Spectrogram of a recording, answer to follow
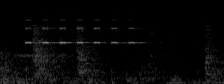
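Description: Rapid electronic beeping: about seven short, high-pitched beeps in quick succession, lasting just over a second.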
